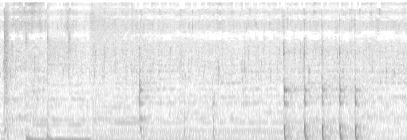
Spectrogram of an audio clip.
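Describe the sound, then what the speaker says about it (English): Carrots simmering in a Ghanaian vegetable fish gravy, with a faint bubbling sizzle and a few sharp utensil knocks, ending in a quick run of five clinking taps close by. "Now that our carrots have been simmering for like a minute"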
